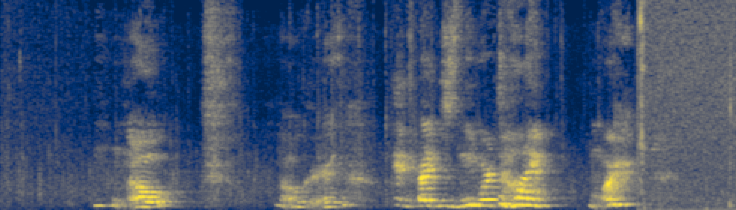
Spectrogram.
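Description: A young man speaks anxiously and close by.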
